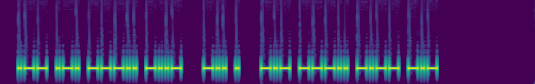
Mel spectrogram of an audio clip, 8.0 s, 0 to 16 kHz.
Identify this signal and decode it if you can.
Morse code, heard as a keyed tone, about 25 wpm, 700 Hz. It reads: WR8X DE K8YK
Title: USA Callsign DE Callsign - 4 Characters - 25wpm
